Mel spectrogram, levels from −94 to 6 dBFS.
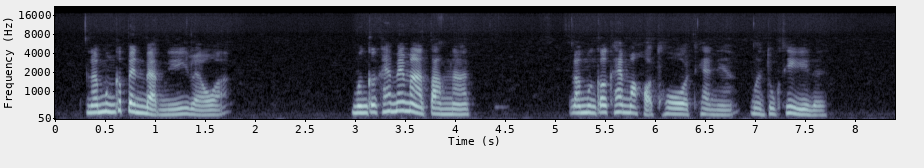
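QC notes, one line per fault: Nothing stood out on listening to the speech.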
